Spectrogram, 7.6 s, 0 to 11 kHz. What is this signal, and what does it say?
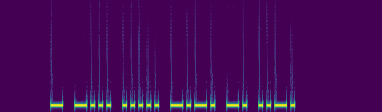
Morse code, heard as a keyed tone, about 15 wpm, 700 Hz. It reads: TB5CNF
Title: DXCC-100 Call Signs - 6 Characters - Repeated 2x - 15wpm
